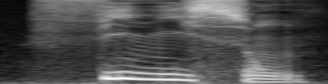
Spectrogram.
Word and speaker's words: finissons: Nous finissons. Okay? I-S-S-O-N-S. Ils sont. Nous finissons. Finissons. Okay, final S, not pronounced.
